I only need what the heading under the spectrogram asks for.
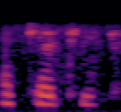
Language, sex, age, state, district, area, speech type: Hindi, female, 18-30, Madhya Pradesh, Betul, urban, conversation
